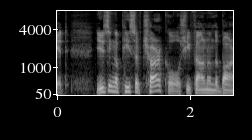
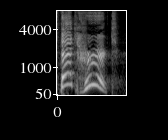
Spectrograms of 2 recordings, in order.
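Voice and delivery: very high, loud protest; pained scream; 6 dB louder than usual. A narrator's reading. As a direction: yell it high, hurt and indignant. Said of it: "Lincoln screamed".

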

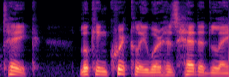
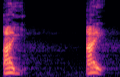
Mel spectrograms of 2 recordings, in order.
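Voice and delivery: halting, separated false starts; stammering; 9 semitones higher, 7 dB louder than usual. A narrator's reading. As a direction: repeat it helplessly with pauses. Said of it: "Ugolino repeated".

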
